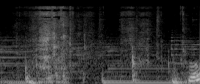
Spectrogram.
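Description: Small items and packaging shifted around inside a cardboard box: a few light knocks and rustles as things are moved and one is lifted out, over soft background music with low held notes.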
